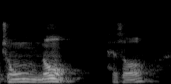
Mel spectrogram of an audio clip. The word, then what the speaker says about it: 종로: 점 확인하실 수 있죠 그리고 종로 의 경우엔 후 발음 그대로 종로 해서 jeong n 꼭 이렇게 그 길을 합니다 그리고 신라의 경우에는 우리가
